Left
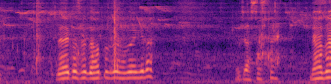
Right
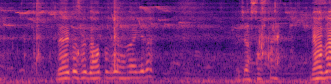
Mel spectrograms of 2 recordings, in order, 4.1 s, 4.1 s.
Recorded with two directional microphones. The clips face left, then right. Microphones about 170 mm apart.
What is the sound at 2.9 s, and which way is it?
Speech, 50° left (ahead or behind).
